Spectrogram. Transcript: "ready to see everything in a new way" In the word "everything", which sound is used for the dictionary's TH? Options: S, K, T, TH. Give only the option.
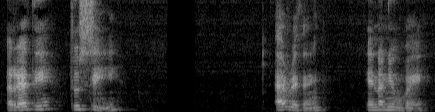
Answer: TH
